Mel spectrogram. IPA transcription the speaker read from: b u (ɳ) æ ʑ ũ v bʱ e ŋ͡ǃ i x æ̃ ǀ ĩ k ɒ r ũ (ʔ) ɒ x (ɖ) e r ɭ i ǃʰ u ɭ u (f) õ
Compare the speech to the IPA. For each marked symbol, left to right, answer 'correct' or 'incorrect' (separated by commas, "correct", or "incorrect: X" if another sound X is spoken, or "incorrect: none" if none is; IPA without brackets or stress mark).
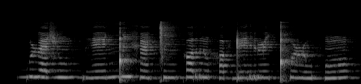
correct, incorrect: h, correct, correct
